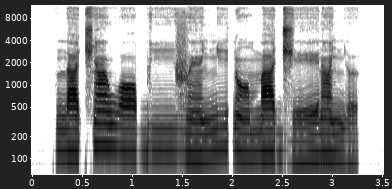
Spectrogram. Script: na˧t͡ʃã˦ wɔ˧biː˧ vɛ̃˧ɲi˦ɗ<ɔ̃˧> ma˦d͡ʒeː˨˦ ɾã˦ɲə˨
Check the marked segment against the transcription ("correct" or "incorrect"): correct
